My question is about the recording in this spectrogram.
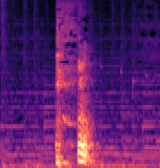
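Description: Faint steady background music, with one short falling vocal sound from a man, like a throat clear or a hum, about three-quarters of a second in.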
